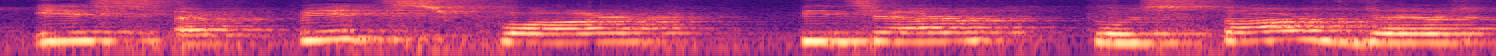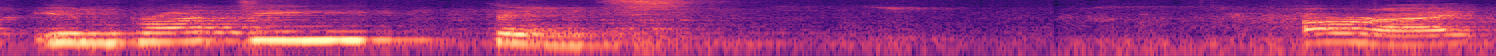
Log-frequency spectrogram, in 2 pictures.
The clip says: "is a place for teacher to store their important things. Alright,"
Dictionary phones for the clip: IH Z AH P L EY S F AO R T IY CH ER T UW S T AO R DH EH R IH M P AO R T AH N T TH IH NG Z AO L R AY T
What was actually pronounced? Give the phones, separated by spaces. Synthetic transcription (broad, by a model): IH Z AH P IY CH F AO R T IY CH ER T UW S T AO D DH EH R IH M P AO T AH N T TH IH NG S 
